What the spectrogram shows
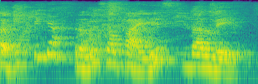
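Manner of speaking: ordinary talk, nothing marked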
